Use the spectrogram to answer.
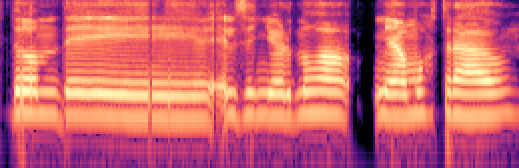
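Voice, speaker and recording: A woman from Venezuela telling her childhood story in an interview, slow and even, with soft laughs and fillers. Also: mid-range voice, clean tone, no room sound. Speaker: interview guest sharing testimony. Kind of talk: candid personal testimony.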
